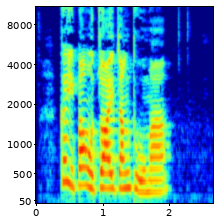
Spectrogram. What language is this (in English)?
Chinese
